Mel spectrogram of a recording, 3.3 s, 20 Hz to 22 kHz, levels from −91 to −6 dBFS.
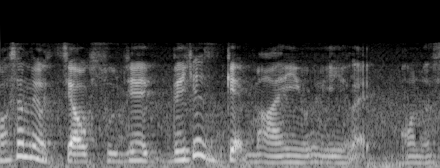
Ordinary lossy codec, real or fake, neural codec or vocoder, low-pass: none; fake; codec, 16 kHz, 16 kbps, FunCodec, trained on Chinese and English, 50 frames a second; none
